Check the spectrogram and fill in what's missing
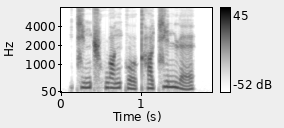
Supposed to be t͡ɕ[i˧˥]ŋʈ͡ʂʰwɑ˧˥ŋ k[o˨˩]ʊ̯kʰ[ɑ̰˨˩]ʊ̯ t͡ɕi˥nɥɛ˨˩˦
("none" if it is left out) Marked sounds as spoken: i˧˥, o˨˩, ɑ˦

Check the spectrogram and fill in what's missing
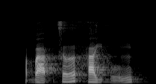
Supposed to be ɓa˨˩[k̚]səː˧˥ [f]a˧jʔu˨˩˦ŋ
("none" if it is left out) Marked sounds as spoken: k̚, h

